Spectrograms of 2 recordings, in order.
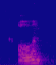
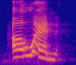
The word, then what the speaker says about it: Eoin: How do you spell or how do you say this name? – Which one? – E-O-I-N. – Owen. – Owen!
